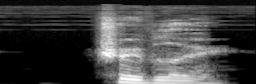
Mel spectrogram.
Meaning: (adjective) 1. Steadfastly faithful or loyal; unwavering in loyalty; staunch, true 2. Steadfastly faithful or loyal; unwavering in loyalty; staunch, true.: Patriotic
- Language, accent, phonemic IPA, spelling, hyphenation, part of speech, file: English, Australia, /ˌtɹʉː ˈblʉː/, true blue, true blue, adjective / noun, En-au-true blue.ogg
